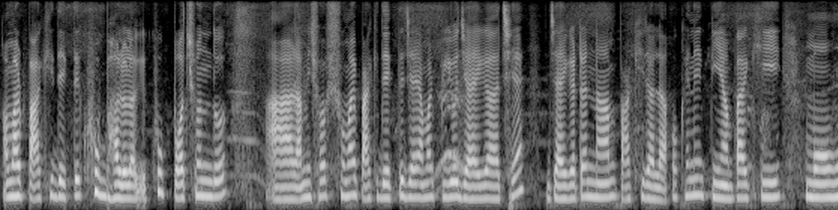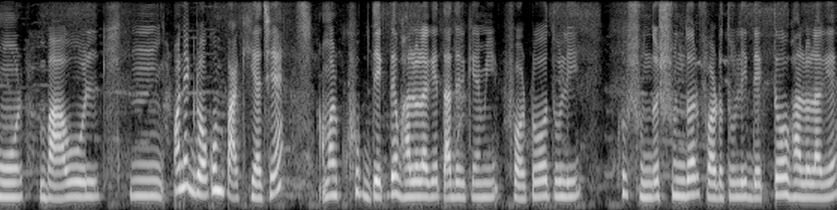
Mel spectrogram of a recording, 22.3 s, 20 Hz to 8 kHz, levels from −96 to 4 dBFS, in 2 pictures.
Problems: constant background noise, continuous background conversations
